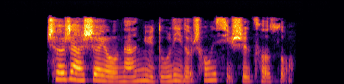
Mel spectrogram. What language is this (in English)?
Chinese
